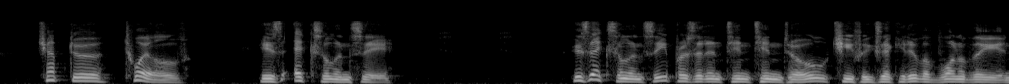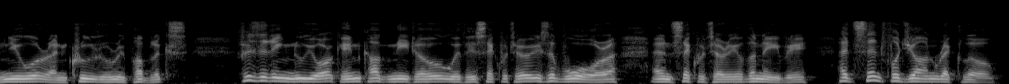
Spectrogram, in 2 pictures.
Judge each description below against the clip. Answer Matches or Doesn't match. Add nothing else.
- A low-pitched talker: Matches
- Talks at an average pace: Doesn't match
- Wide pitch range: Doesn't match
